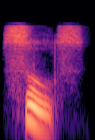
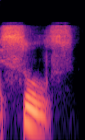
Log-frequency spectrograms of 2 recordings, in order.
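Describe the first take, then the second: First: The vowel drops, leaving a syllabic L. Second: The vowel drops, leaving a syllabic L.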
